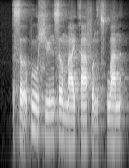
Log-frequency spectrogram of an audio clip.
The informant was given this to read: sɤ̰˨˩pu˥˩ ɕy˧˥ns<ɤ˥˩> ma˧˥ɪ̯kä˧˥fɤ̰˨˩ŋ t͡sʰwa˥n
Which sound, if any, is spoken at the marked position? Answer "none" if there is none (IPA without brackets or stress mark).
ɤ˥˩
